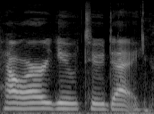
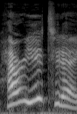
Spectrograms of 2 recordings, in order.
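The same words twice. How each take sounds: First: It is said in a flat monotone. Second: It is said with lively, varied pitch. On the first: The speaker conveys no feeling. The speaker calls it wrong. "You can't emote when you're talking" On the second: The speaker conveys feeling. The speaker calls it right. "I had to learn like acting classes, how to like say"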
